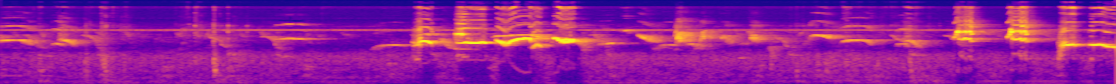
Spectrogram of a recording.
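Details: Oriental magpie-robin in full song: quiet scattered notes at first, then from about three seconds a burst of loud, rich whistles and sharp chirps, falling and rising sweeps in rapid succession, ending in short repeated phrases.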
